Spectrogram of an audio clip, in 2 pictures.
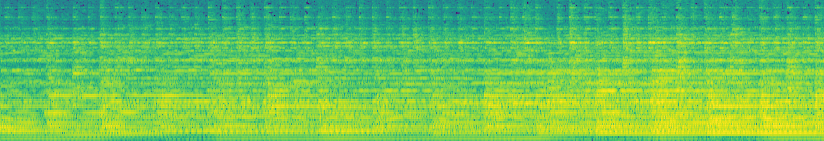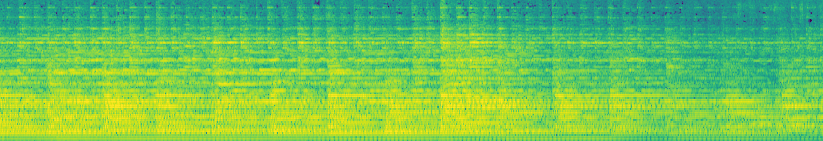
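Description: Church bells of a Russian Orthodox church ringing: several bells of different pitches struck again and again, the ringing growing louder around the middle.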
